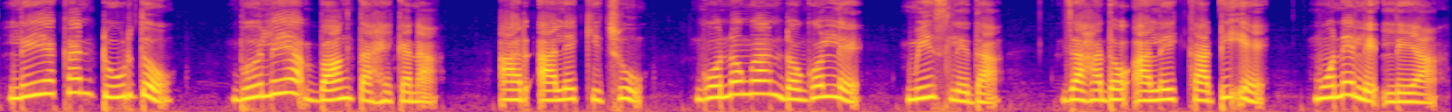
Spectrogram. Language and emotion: Santali, sad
